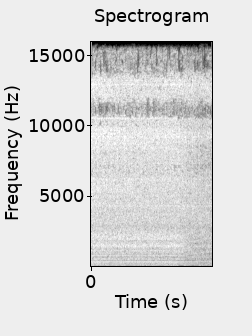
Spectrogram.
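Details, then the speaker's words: 2015 Subaru Forester A/C just after swapping the faulty relay: compressor clutch clicks on, steady idle with faint even whine from the engaged compressor, no rattle or grinding; compressor running normally. "Boom. Air conditioning. I heard it click. Let's go see if it's spinning."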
